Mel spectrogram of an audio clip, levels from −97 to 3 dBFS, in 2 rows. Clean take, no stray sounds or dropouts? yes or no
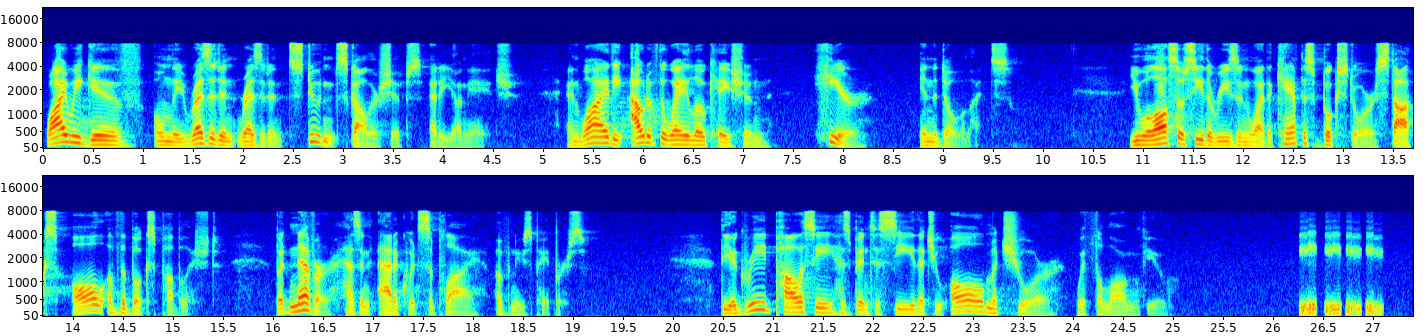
no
